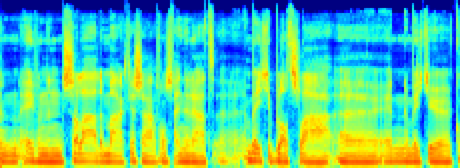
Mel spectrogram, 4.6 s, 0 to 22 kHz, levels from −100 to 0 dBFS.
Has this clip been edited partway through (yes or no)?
yes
